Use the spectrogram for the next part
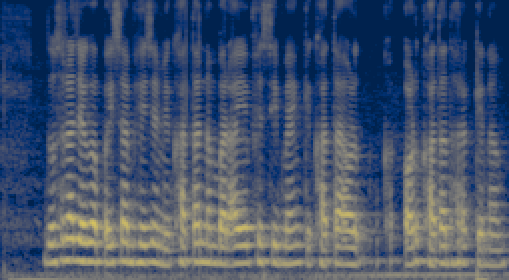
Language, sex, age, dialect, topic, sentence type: Magahi, female, 18-24, Western, banking, question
